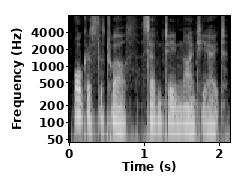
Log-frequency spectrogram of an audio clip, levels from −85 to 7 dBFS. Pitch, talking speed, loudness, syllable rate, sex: 95 Hz, 140 wpm, -20 LUFS, 4.9 syllables/s, male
